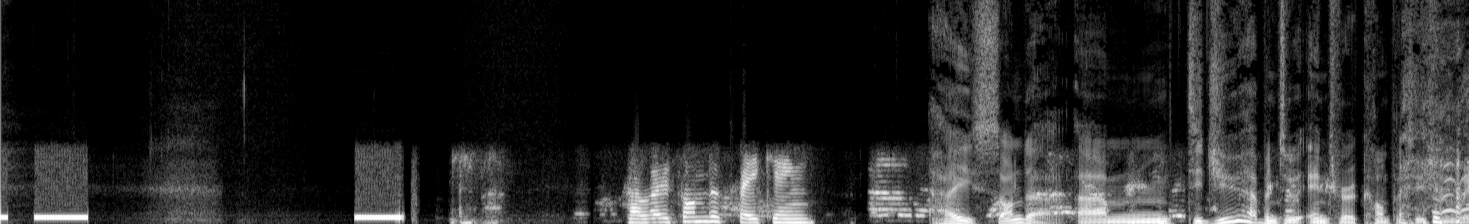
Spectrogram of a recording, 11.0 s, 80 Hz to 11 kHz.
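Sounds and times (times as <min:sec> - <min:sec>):
long telephone tones of a number being dialed: 0:00.0 - 0:00.7, 0:02.7 - 0:03.1
speech: 0:04.7 - 0:06.2, 0:07.0 - 0:11.0
laughter: 0:10.3 - 0:11.0.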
